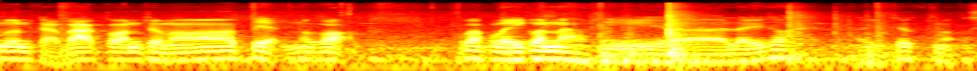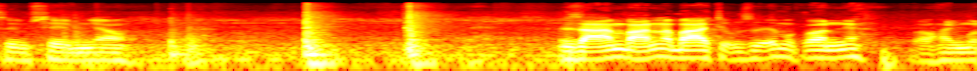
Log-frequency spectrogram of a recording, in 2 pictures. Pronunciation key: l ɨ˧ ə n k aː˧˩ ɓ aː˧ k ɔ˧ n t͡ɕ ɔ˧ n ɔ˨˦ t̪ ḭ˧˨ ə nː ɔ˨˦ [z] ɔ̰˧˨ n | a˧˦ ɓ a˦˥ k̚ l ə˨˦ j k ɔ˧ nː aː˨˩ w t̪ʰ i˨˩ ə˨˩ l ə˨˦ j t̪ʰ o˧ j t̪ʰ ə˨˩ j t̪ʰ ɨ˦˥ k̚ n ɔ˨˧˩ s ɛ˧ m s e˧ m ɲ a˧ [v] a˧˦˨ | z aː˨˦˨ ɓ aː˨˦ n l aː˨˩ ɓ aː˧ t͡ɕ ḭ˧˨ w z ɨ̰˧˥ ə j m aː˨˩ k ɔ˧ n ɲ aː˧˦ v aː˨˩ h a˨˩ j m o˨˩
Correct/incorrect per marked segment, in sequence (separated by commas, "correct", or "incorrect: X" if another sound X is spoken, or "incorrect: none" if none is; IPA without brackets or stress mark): incorrect: ɣ, incorrect: w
